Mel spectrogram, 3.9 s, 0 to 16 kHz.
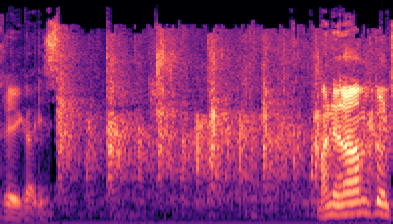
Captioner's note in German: Vereinzelter Beifall CDU und BÜNDNIS 90/DIE GRÜNEN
